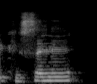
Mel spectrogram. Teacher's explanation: ਉਸ ਦਾ ਉਚਾਰਨ ਨਾਸਕੀ ਹੋਏਗਾ, ਬਿੰਦੀ ਲਗਾ ਕੇ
